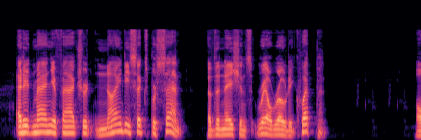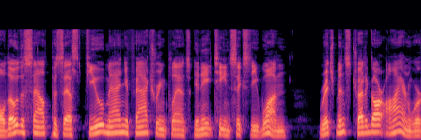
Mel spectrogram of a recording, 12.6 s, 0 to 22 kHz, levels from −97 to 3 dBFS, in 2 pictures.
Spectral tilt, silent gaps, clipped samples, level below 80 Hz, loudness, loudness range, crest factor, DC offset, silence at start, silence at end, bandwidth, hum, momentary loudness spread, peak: -6 dB/octave; none; under 0.1%; -60 dBFS; -20 LUFS; 2 LU; 16 dB; under 0.1%; 0.25 s; 0 s; 10 kHz; none; 8 LU; -4 dBFS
